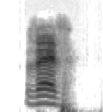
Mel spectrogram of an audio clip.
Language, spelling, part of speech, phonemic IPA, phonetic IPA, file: Armenian, վեվ, noun, /vev/, [vev], Hy-վեվ.ogg
- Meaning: the name of the Armenian letter վ (v)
